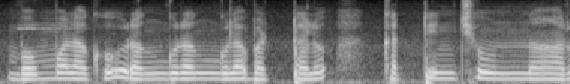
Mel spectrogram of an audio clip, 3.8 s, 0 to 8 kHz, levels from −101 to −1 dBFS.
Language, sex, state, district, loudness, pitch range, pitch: Telugu, female, Telangana, Hyderabad, -18 LUFS, 200-215 Hz, 205 Hz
